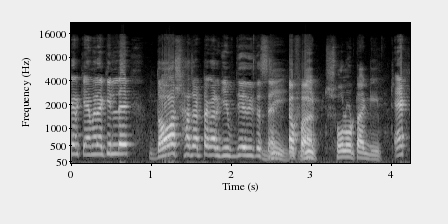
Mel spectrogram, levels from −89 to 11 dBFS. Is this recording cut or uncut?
cut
